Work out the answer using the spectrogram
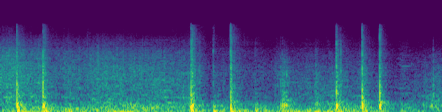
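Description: Fireworks display: aerial shells bursting with about seven sharp bangs, two near the start, two around two seconds in and three in quick succession just past three seconds, over a steady rushing noise.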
